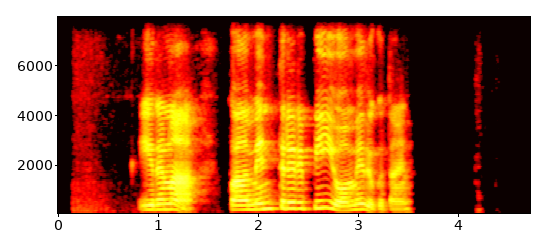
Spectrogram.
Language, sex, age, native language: Icelandic, female, 50-59, Icelandic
